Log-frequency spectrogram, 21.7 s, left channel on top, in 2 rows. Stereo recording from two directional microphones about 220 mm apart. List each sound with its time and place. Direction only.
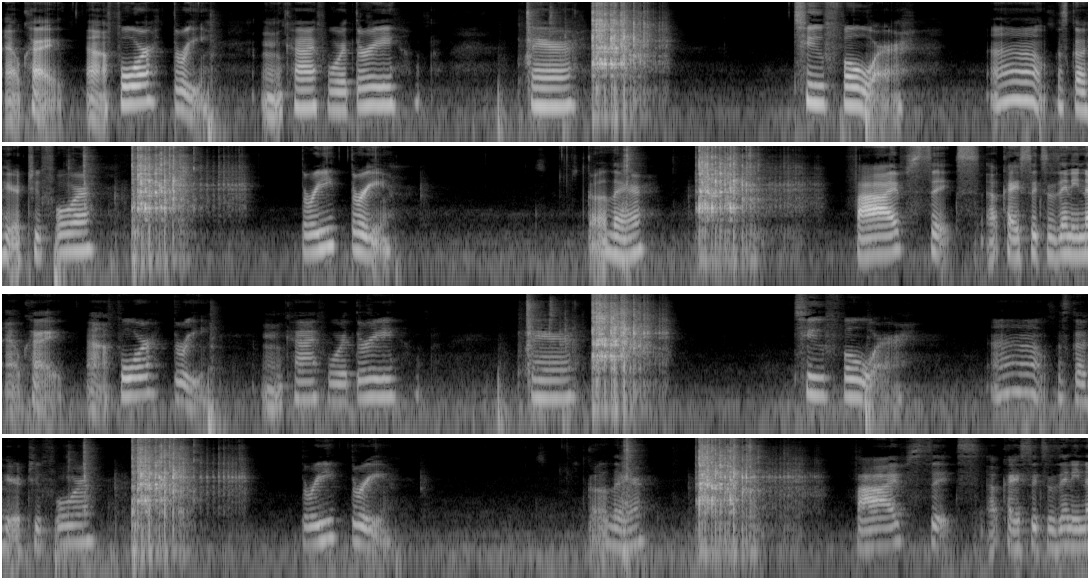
0.0 s a woman's voice: 50° left (ahead or behind)
5.3 s a woman's voice: 50° left (ahead or behind)
5.9 s coin: 10° left (ahead or behind)
7.9 s a woman's voice: 50° left (ahead or behind)
12.1 s a sound: 5° left (ahead or behind)
13.8 s a woman's voice: 50° left (ahead or behind)
16.7 s a woman's voice: 50° left (ahead or behind)
19.3 s a woman's voice: 50° left (ahead or behind)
